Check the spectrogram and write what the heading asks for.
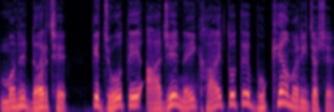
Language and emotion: Gujarati, fearful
